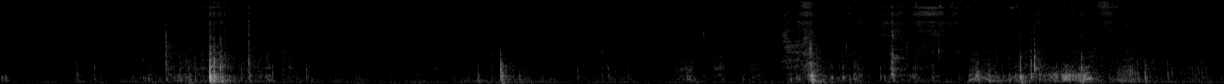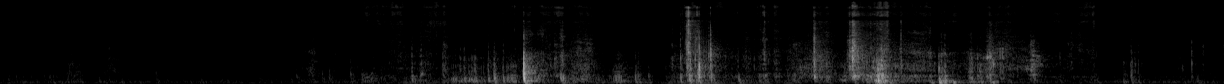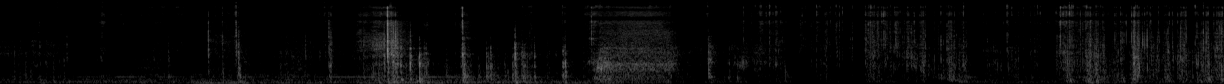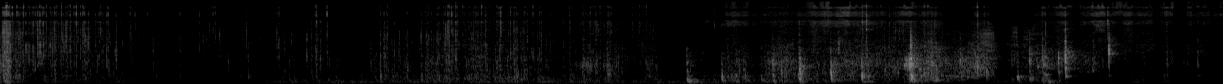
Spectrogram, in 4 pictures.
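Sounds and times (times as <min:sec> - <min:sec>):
plastic and cardboard crinkling: 0:31.4 - 0:48.9.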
